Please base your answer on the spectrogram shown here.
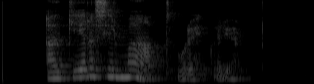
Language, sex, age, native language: Icelandic, female, 18-19, Icelandic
